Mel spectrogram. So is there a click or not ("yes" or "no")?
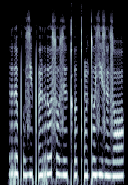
no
